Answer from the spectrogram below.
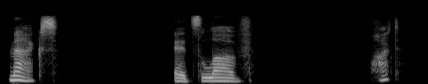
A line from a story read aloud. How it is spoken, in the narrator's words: I said to myself under my breath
